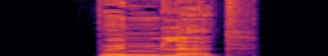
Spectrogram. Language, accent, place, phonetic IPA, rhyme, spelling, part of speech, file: German, Germany, Berlin, [ˈbʏndlət], -ʏndlət, bündlet, verb, De-bündlet.ogg
- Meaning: second-person plural subjunctive I of bündeln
